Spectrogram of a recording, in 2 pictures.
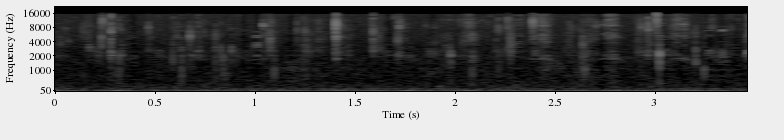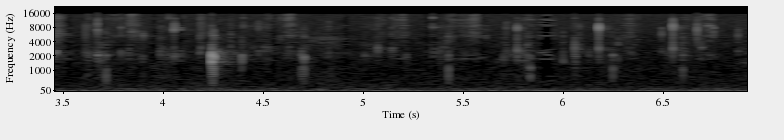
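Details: Domestic cat eating wet cat food, heard as quiet, irregular wet clicks, smacks and soft chewing bursts over a low, steady rumble, with one sharper tap near the end.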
